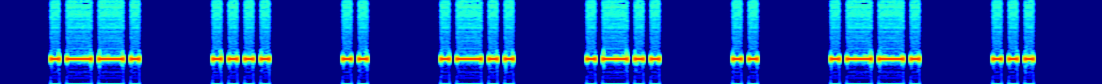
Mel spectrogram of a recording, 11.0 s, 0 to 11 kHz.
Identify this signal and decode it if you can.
Morse code, heard as a keyed tone, about 15 wpm, spaced as for 8 wpm, 1000 Hz. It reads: PHILLIPS
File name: qotdfiles / 8wpm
